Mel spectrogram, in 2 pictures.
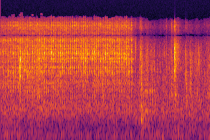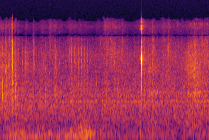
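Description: Canyon Endurace CF SLX carbon road bike being ridden: a steady rush of wind and tyre noise, with a few sharp clicks and a low rumble swelling about halfway through.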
